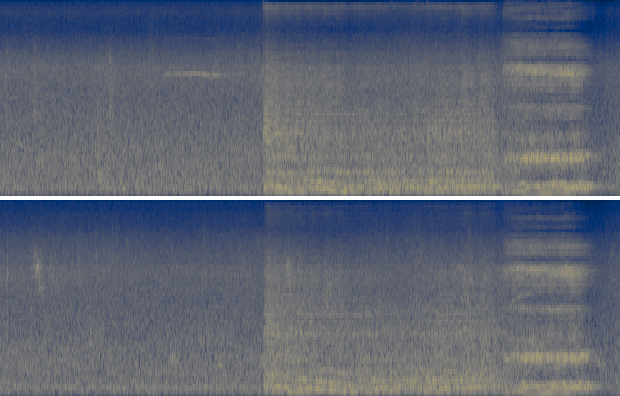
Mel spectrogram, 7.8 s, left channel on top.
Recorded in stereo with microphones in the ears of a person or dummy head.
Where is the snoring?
20° left (ahead or behind), 2.5 m.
